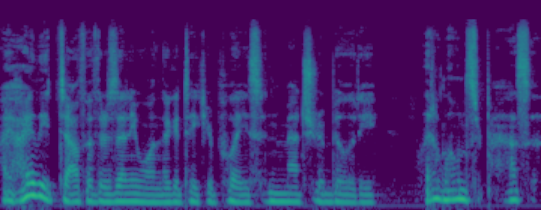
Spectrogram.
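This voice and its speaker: A man playing a proud, courtly vampire monarch in a scripted ASMR roleplay, speaking formally and with measured, theatrical phrasing in a husky, breathy voice. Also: on the low side, a little mellow. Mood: indignant, sincere.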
